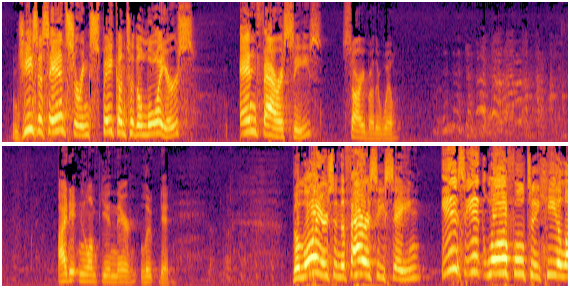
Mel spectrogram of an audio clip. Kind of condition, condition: setting, large echoing room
